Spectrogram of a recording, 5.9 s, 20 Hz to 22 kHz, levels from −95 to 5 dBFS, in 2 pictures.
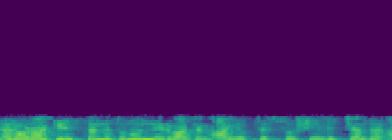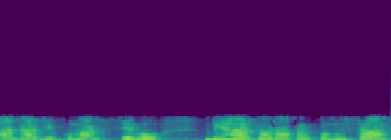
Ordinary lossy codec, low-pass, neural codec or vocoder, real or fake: Opus, 32 kbps; 3.6 kHz; none; real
